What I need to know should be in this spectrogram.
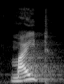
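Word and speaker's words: might: मतलब होता है रात माइट जी एच साइलेंट है माइट मतलब शक्ति और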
